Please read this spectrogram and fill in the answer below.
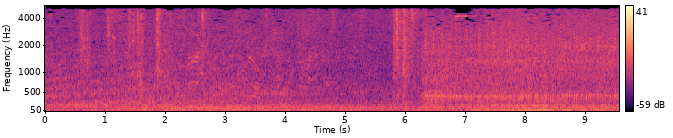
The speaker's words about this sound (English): if you ever want to go to the beach, here's the freeway you take that we're on. Of course, on the weekend, there's no traffic.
